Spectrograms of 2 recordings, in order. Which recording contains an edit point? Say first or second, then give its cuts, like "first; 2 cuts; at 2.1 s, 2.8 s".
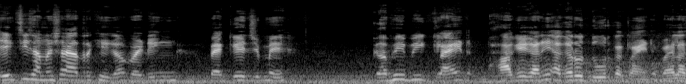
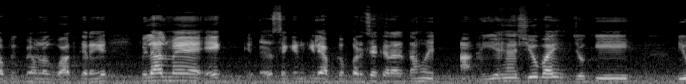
second; 1 cut; at 4.3 s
